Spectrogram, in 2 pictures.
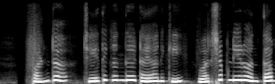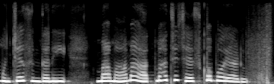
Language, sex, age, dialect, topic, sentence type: Telugu, female, 18-24, Utterandhra, agriculture, statement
